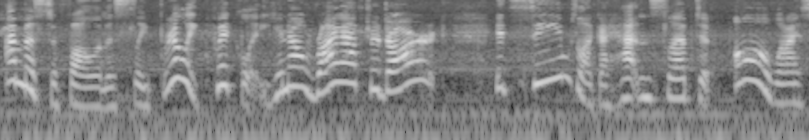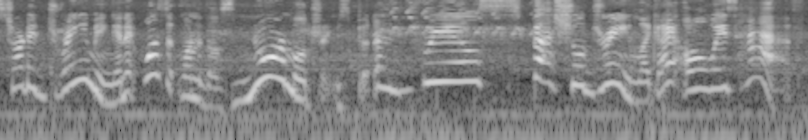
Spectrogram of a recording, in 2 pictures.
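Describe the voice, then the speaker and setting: Lady doing a chatty little girl furry critter from a storybook, super bouncy pitch, eager, babbles on and on, bit of noise behind. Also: sing-song, moderate pace, a bit bright, full character voice, rough recording. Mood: excited chattering. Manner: babbling, talkative, breathlessly eager. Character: chattering young female furry creature, excitable and self-absorbed. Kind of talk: children's storybook read-aloud.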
